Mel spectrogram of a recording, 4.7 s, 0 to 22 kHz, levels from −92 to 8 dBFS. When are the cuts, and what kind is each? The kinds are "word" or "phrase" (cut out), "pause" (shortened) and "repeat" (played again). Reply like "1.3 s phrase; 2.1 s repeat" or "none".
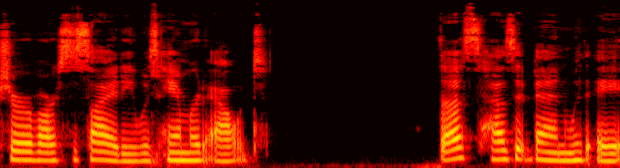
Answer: none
